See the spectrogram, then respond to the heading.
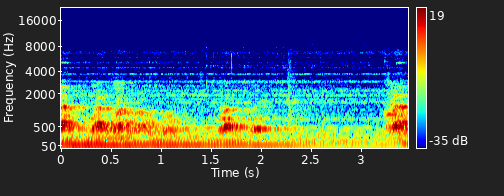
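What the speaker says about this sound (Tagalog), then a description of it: "maingay yung aso." A dog barks in short bursts, a few yips spaced apart, with a steady low hum in the background and no one talking, inside an abandoned school building.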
